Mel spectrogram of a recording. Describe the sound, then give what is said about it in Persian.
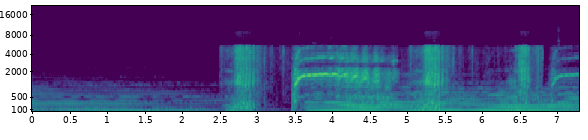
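A white horse neighs in one loud, shrill whinny that wavers and trails away, rising out of a steady low background hum. “این اسب زیبا و سفید اینجا چه می کند؟”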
